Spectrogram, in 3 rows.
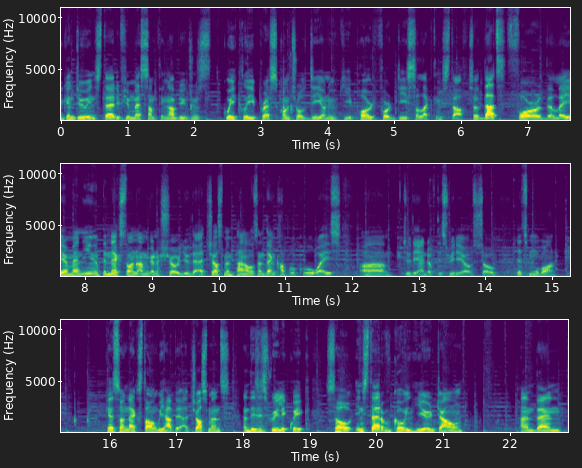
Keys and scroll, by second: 3.3 ctrl+d.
